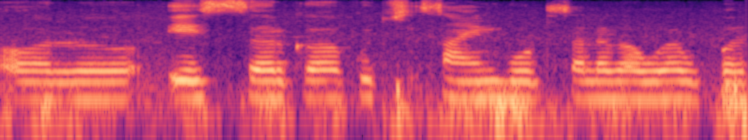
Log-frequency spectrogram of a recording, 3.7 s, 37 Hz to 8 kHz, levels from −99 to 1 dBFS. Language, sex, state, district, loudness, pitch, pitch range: Hindi, female, Chandigarh, Chandigarh, -16 LUFS, 175 Hz, 175-180 Hz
